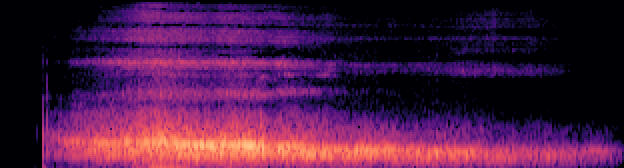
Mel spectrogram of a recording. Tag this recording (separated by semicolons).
FLASH; TRANSITION; WOOSH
